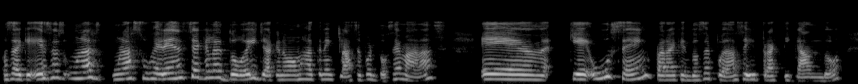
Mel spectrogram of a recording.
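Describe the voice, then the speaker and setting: A woman's voice: on the high side, normal speed. A woman teaching an online language class, explaining rules patiently step by step. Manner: patient, explains step by step, mixes Spanish and English. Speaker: ESL teacher. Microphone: video call. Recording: dull lo-fi video call audio.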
